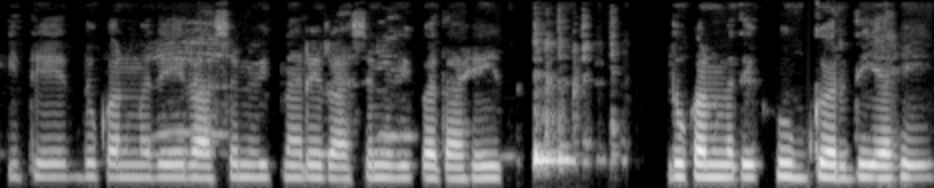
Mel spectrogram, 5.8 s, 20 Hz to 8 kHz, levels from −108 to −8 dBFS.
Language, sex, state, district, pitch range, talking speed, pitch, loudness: Marathi, female, Maharashtra, Chandrapur, 195-210 Hz, 135 wpm, 200 Hz, -27 LUFS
